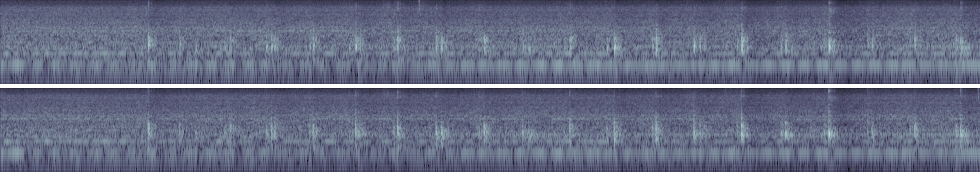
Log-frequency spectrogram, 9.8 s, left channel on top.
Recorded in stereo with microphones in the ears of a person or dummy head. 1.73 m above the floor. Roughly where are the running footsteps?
Right.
